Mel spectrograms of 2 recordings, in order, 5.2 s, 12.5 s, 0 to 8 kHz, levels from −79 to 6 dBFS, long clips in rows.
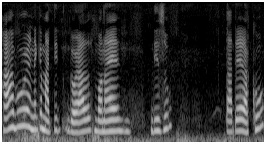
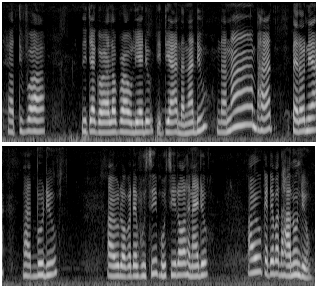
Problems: background sounds at intervals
